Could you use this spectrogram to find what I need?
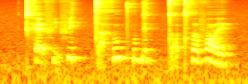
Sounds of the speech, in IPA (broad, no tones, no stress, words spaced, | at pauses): kʰɛ̰fḭfitːa̰ hupʰu ɡɛtːɔ̰tʰɤfɔɪ̯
